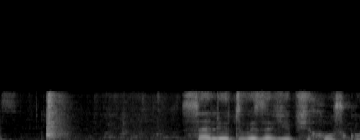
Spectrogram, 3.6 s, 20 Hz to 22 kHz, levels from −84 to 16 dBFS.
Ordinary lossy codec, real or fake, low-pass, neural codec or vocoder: none; fake; none; codec, 16 kHz, 4 kbps, FunCodec, trained on LibriTTS, 50 frames a second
